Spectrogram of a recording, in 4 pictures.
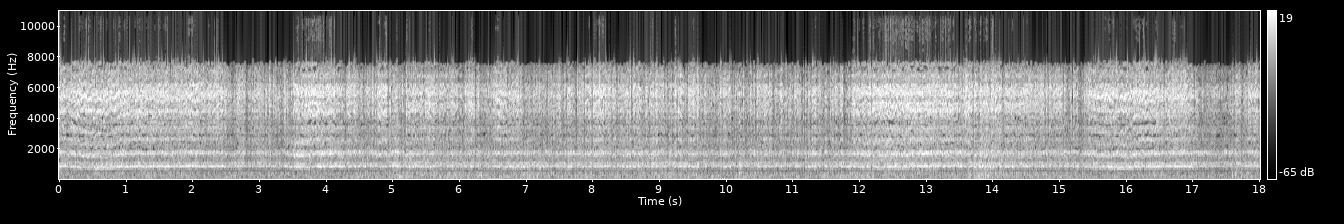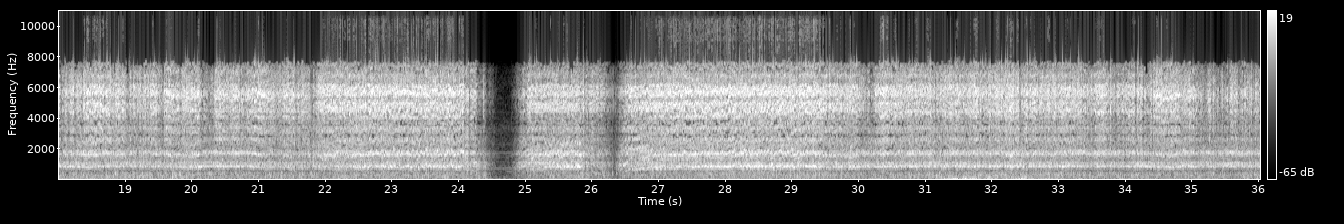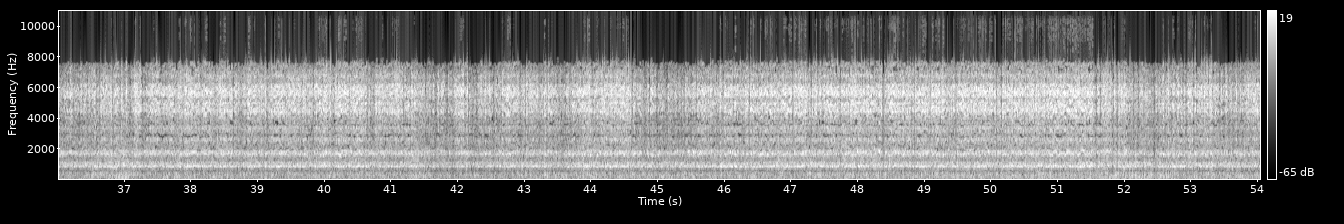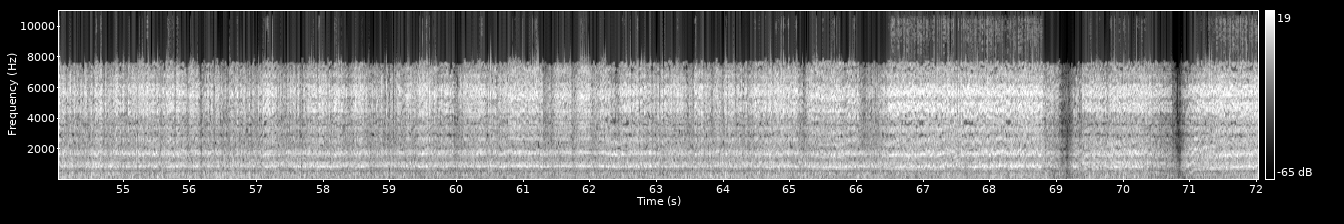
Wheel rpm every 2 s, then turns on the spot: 230, 230, 230, 230, 230, 230, 230, 230, 230, 230, 220, 200, 130, 130, 210, 220, 230, 230, 230, 240, 230, 230, 230, 230, 230, 230, 240, 230, 230, 230, 240, 230, 230, 210, 150, 130.
none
